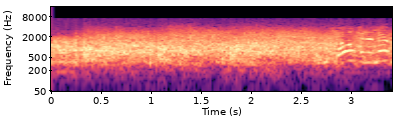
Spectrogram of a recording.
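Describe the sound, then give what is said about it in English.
A shootout between police with a SWAT team and smugglers during a bust: a dense, unbroken roar of heavy gunfire runs at steady loudness for the whole stretch, with a few thin rising chirps slipping in near the end. “Well, give him some cover fire.”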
